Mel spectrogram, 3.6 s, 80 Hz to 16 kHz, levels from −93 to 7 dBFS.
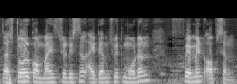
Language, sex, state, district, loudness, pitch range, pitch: English, male, Assam, Kamrup Metropolitan, -14 LUFS, 135-165 Hz, 150 Hz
